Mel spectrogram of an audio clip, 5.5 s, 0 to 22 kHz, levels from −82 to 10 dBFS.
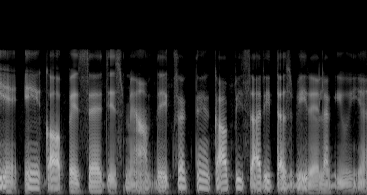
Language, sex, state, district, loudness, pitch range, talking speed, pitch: Hindi, female, Punjab, Kapurthala, -22 LUFS, 65-80 Hz, 165 wpm, 75 Hz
